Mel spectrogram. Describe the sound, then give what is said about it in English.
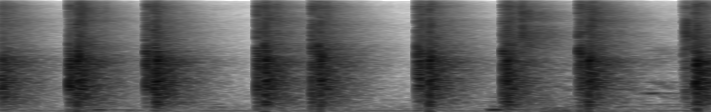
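Hands clapping in unison as a group practises a rhythm pattern. Sharp, loud claps, each with a quick decay, fall in an uneven repeating rhythm with short gaps between them. “So everybody clap your hand like that.”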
